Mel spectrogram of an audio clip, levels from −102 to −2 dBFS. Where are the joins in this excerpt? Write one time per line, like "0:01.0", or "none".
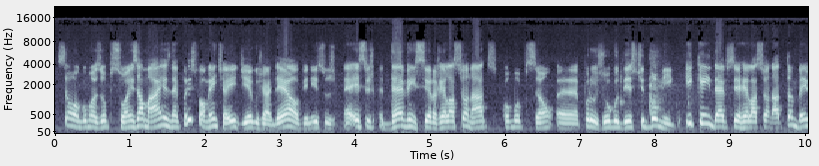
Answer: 0:03.7
0:04.2
0:05.9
